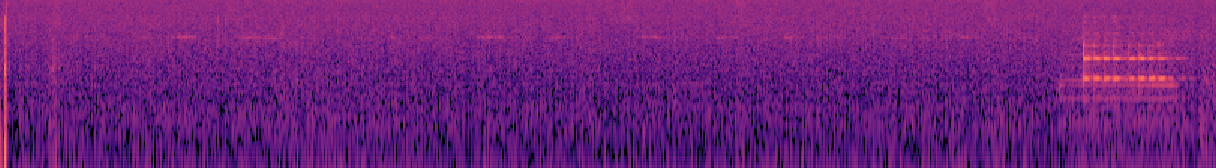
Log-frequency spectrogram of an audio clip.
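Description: Phone countdown timer alarm going off near the end, a rapidly pulsing electronic tone: the soak time is up. Before it, quiet room tone with a single sharp click at the very start.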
